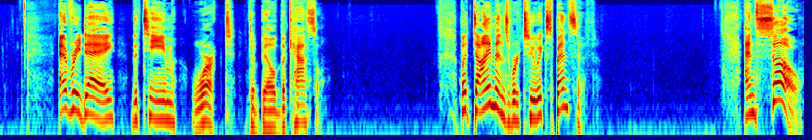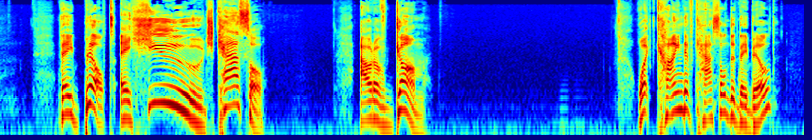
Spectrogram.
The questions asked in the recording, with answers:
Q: What kind of castle did they build?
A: They built a gum castle.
